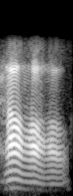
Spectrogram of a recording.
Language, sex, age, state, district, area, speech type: Odia, male, 30-45, Odisha, Nayagarh, rural, conversation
